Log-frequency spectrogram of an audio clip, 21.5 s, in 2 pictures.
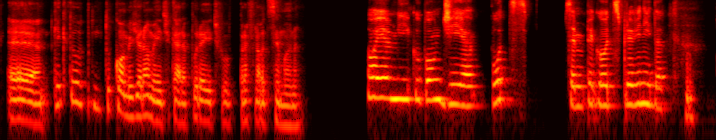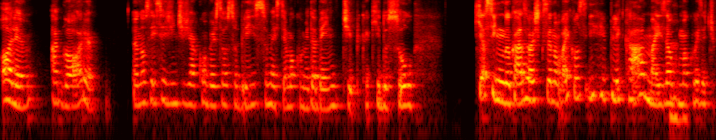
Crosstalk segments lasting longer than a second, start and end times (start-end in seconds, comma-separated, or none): none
